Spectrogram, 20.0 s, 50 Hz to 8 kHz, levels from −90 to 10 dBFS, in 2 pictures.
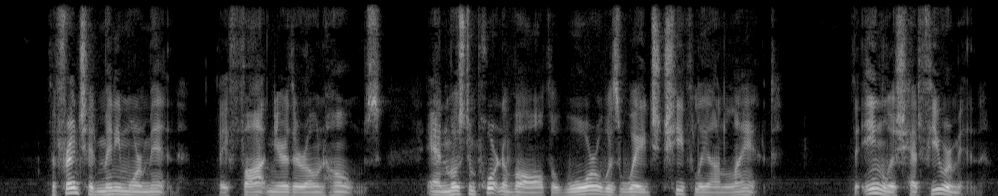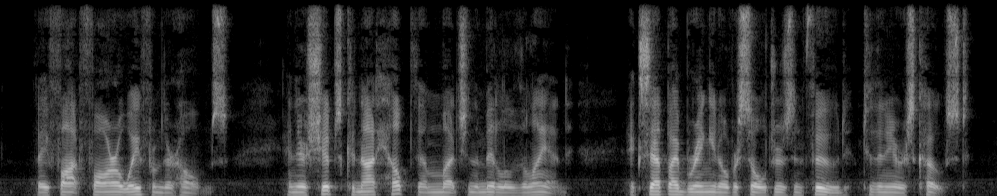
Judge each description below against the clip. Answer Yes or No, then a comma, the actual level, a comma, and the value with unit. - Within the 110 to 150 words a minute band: No, average, 185 wpm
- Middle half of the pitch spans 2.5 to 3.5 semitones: Yes, average, 2.8 semitones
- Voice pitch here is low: Yes, low, 115 Hz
